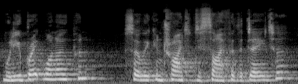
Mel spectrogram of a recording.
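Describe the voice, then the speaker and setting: An actress playing an earnest, inquisitive researcher who gives missions in a video game, explaining things in a measured way. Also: female voice, mid-range voice, natural voice. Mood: curious, earnest. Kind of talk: video game character dialogue. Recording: roomy, faint music behind.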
